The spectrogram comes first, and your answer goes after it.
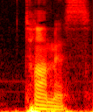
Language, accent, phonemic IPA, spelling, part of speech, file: English, US, /ˈtɑ.məs/, Thomas, noun / proper noun, En-us-Thomas.ogg
- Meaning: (noun) An infidel or doubter; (proper noun) 1. An Apostle, best remembered for doubting the resurrection of Jesus 2. A male given name from Aramaic of biblical origin, popular since the 13th century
